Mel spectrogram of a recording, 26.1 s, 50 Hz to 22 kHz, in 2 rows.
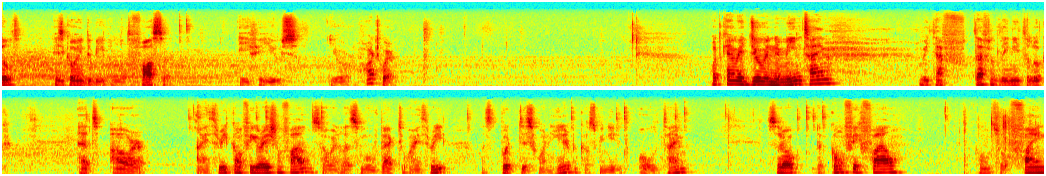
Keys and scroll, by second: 25.5 ctrl+f.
